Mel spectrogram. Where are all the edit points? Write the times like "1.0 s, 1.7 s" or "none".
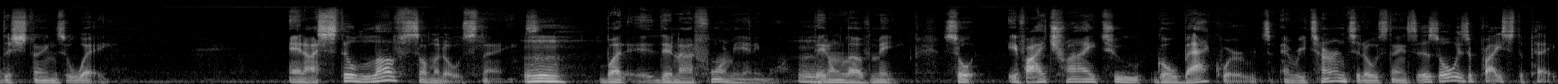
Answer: none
